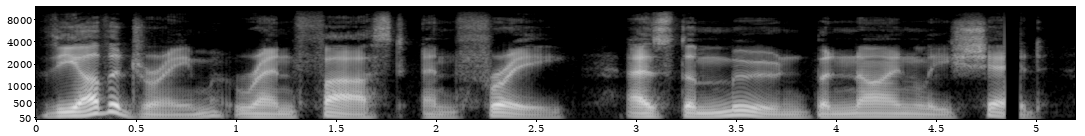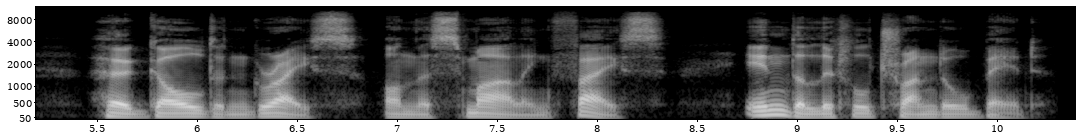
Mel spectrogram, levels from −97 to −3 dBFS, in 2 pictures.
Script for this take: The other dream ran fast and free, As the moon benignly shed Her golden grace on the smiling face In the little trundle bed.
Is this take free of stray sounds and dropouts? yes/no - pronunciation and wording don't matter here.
no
